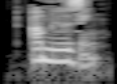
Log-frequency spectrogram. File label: "Amusing", English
